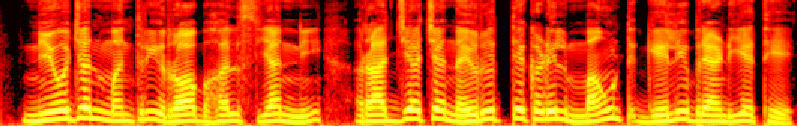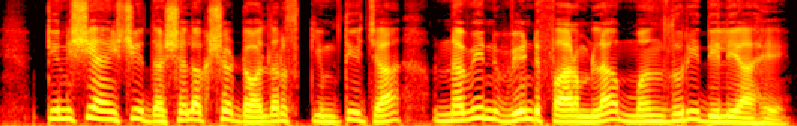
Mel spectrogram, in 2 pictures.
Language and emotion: Marathi, neutral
